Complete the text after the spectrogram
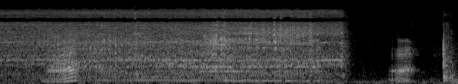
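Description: A power drill whirs steadily, then stops.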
